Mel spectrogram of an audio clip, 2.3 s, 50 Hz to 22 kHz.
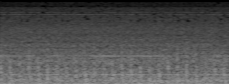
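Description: Rotor of a UH-1H helicopter in the DCS World flight simulator, a steady, loud, continuous whirring drone with no talking over it.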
